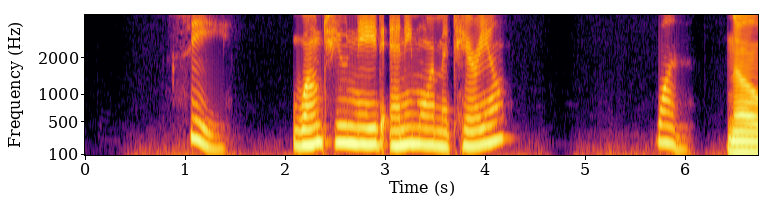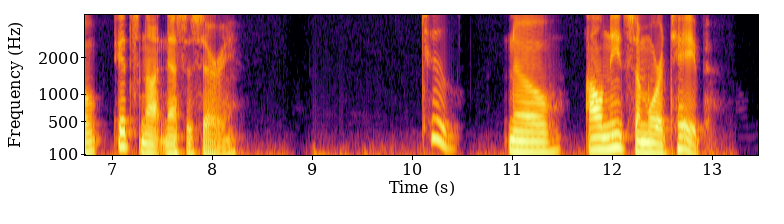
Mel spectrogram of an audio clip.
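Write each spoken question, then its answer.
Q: Won't you need any more material?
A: 1: No, it's not necessary.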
